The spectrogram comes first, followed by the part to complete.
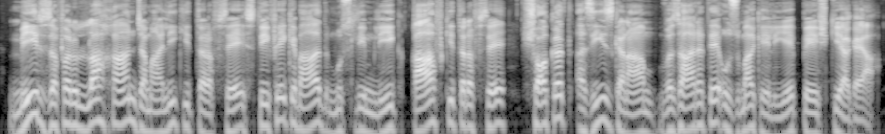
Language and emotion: Urdu, neutral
